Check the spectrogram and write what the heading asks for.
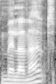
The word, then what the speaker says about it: Milanote: my next one yeah is I think it's pronounced milanote but it might be milanote m i l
